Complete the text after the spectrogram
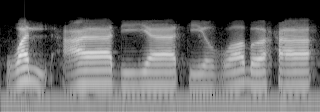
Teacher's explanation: یہاں پہ دیکھیں عین حروف قمری میں سے ہے تو ال کا لام پڑھا گیا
